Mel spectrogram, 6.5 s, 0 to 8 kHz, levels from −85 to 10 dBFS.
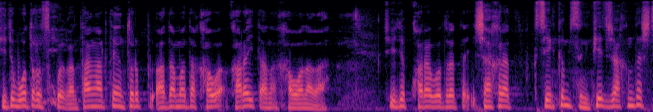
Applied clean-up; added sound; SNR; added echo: none; none; none; none.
